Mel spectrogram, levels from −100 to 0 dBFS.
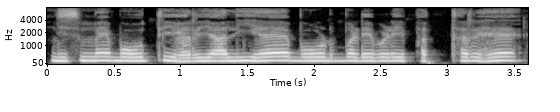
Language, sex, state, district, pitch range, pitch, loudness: Hindi, male, Uttar Pradesh, Saharanpur, 185-200 Hz, 190 Hz, -12 LUFS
